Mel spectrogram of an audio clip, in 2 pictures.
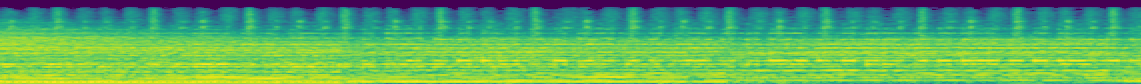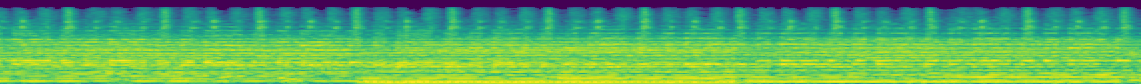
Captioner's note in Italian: Applauso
